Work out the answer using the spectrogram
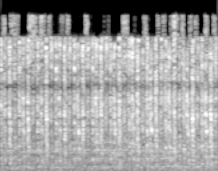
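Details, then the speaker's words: Old grey Fergie tractor idling after years sitting in a field: a steady, smooth low idle with no knocks or misses, while an oil leak is suspected from a damaged oil pressure gauge pipe. "anyhow regardless of oil leaks she's running and she's running sweet as a nut again"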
